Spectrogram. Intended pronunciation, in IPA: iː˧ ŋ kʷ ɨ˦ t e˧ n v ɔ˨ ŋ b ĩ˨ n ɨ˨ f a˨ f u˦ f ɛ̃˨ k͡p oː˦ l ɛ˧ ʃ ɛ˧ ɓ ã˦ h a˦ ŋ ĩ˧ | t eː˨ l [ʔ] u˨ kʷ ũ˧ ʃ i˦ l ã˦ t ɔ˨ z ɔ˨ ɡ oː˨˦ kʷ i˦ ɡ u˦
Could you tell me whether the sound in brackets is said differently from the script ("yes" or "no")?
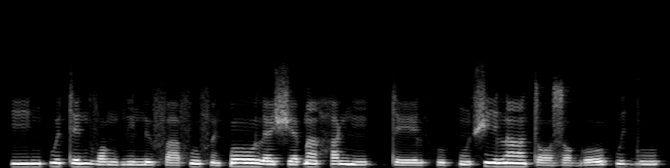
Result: yes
